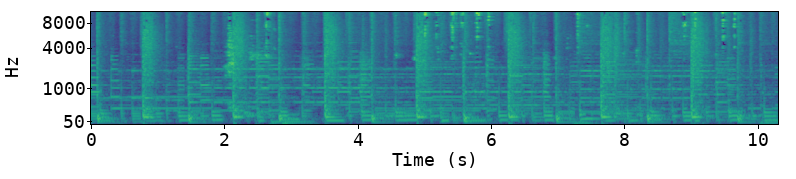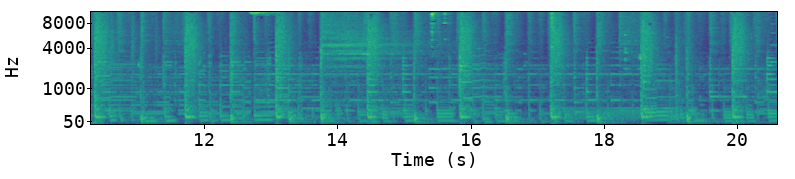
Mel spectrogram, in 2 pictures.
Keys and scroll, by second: 0.0-1.1 typing, 2.3-10.9 typing, 13.7 Return, 15.4-20.6 typing.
